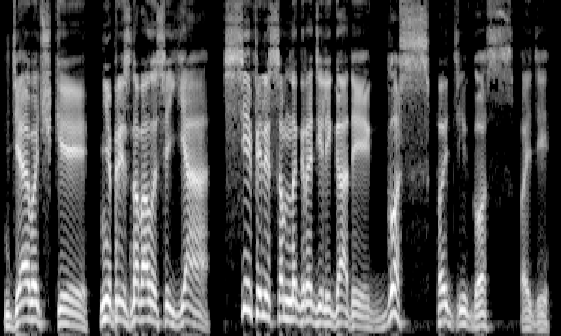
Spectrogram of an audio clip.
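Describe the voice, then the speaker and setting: Man reading as a young woman wronged and despairing, pleading slow, pitch all over, dry sound. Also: fairly bright tone, dry recording.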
